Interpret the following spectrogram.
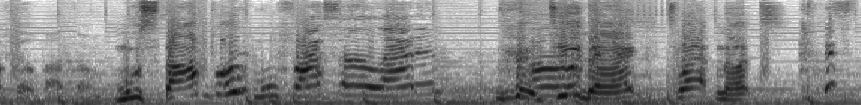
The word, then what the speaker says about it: Mustafa: And Mufasa. No, you gotta say it like Tom Phillips. Mustafa.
